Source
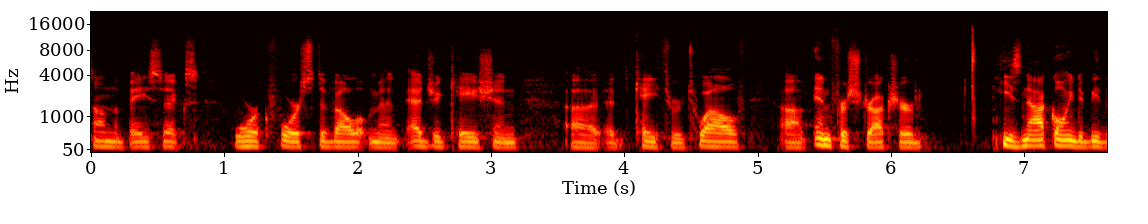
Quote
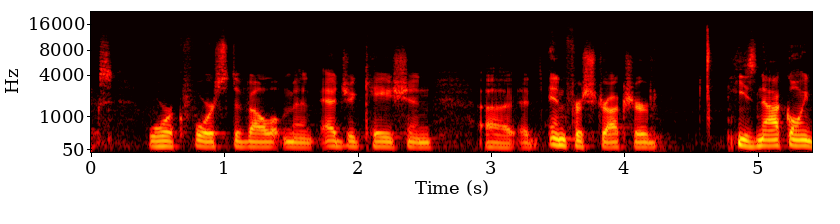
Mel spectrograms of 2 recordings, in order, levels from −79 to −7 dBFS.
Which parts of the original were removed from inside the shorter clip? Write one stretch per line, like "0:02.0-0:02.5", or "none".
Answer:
0:04.0-0:05.4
